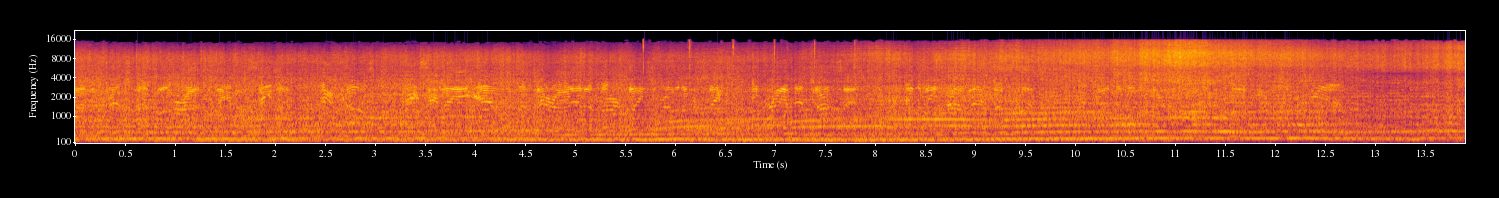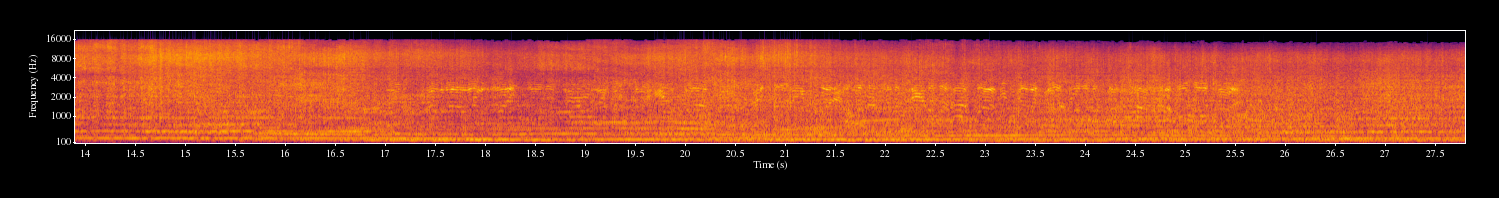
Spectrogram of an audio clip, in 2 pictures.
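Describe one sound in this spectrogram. Many race car engines roar loudly around a track, rising and falling in pitch.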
